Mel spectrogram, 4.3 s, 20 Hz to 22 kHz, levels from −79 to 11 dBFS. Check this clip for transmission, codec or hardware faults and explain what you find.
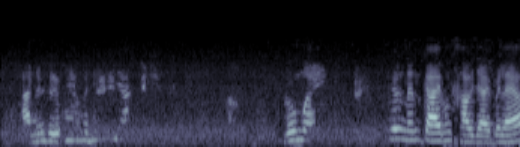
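Yes, there are a few problems here. The top end stops at around 8 kHz, which is just the normal limit of an Opus call path.

Overdone noise removal runs through the whole clip. The noise reducer is clamping frequency bands hard whenever they sit near its noise estimate, so the background collapses into near silence with little twinkling specks. It takes the quieter bits of the speech with it. That's a suppressor pushed well past where it should be.

The other side's voice leaking through shows up four times: 0.0 to 0.18 s, 0.5 to 0.65 s, a long stretch from 1.09 to 2.5 s, and 2.73 to 3.2 s. It's a faint second voice, about 25 dB under the main speech in the first bit and about 20 dB under in the rest. The likely cause is a loudspeaker on the talker's device feeding the mic, with the echo canceller missing part of it.

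Speech suppressed in double talk lines up with those leaks. The main voice dips by about 5 dB from 0.15 to 0.27 s, by about 10 dB across 0.52 to 1.13 s and again at 2.55 to 2.72 s, then gives a brief small dip around 3.21 to 3.25 s. Likely the echo canceller couldn't separate the local talker from the loudspeaker echo while both were active, so it ducked everything together.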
